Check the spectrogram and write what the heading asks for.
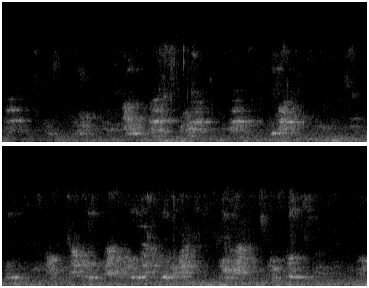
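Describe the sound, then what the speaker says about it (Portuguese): Dogs at a neighboring kennel bark nonstop from a distance, a muffled, overlapping chorus of yaps and woofs in uneven bursts, with a faint voice now and then. "é uma cachorrada que não para de latir"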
